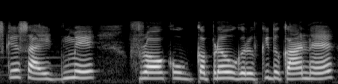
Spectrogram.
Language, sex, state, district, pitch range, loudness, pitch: Hindi, male, Maharashtra, Gondia, 265-300 Hz, -15 LUFS, 280 Hz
